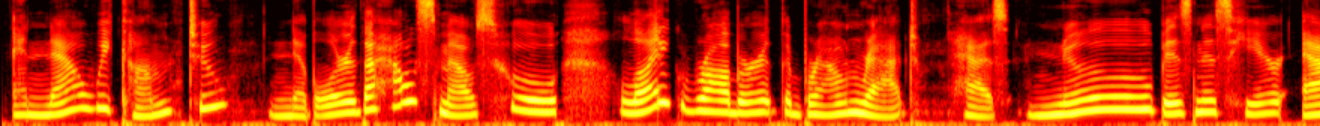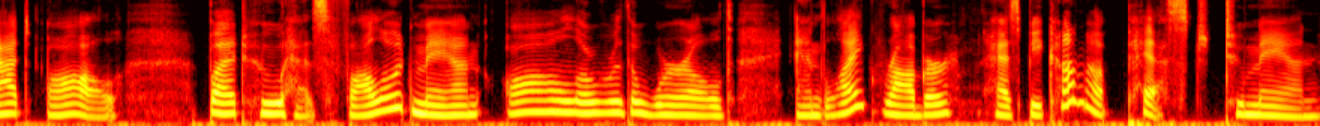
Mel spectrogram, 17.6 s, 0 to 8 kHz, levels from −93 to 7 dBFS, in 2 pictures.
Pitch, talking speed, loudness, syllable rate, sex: 220 Hz, 135 wpm, -16 LUFS, 3.6 syllables/s, female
